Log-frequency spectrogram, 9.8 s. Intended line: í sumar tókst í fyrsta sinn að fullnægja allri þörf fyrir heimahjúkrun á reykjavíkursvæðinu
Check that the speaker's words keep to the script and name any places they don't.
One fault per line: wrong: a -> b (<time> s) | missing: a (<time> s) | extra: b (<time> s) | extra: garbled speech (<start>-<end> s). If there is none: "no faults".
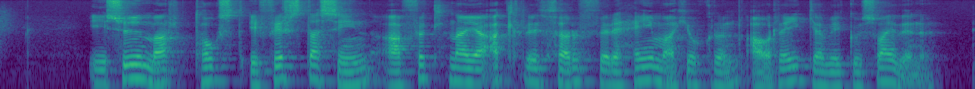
no faults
